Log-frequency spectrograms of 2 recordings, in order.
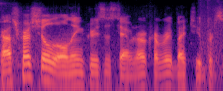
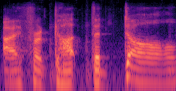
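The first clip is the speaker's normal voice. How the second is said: put-on screaming voice; 3 semitones higher, 4 dB louder than usual. Retelling a famous challenge-run video moment: imitating someone screaming. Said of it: "so he just screams like".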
